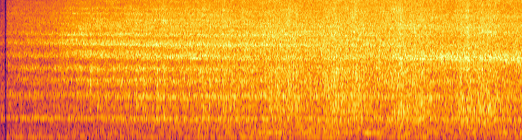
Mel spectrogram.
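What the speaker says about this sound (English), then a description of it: "That was the Yamanote train." A Yamanote Line commuter train in Tokyo rumbles past nearby, a steady loud roar of wheels and rail noise with faint rhythmic clatter, building slightly as it goes by.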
